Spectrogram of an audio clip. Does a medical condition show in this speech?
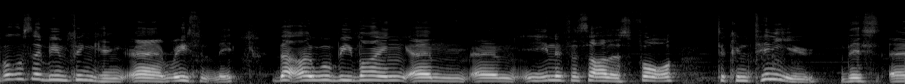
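Yes: cerebral palsy.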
